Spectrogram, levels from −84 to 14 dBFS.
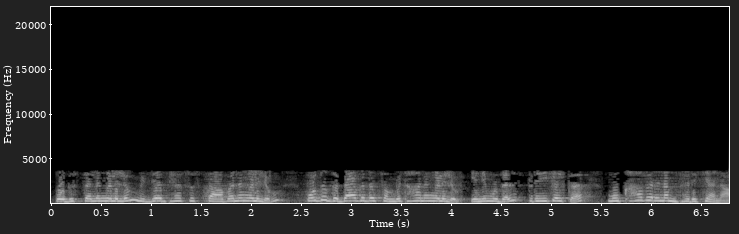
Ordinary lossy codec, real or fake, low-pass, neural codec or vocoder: AAC, 16 kbps; real; 3.6 kHz; none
